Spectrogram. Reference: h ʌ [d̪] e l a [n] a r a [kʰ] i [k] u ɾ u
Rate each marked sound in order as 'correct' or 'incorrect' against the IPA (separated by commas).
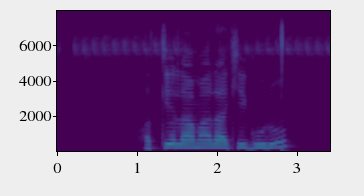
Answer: incorrect, incorrect, correct, incorrect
